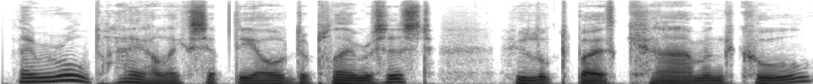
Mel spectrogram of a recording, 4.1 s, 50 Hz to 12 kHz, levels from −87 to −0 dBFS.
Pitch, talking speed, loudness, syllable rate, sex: 115 Hz, 205 wpm, -16 LUFS, 5.8 syllables/s, male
